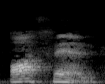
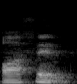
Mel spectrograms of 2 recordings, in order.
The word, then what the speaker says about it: often: often and generally we consider it to be pronounced correctly as a silent with a silent as often ofen so off FN ofen really this one can go either way there's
